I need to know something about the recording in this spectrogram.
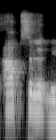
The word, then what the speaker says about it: absolutely: go and then that's absolutely true so remember stressing absolutely and the stress is on this syllable so maybe you can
